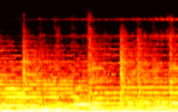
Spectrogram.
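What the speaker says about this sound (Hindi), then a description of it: "पायल की आवाज़ को हमने एज अ ट्रांजिशन यूज़ करा है" In a music transition from a song, anklet bells and tambourine jingles shimmer over sustained orchestral tones before acoustic drums enter. The sound is loud and full, with brief bright jingle accents.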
